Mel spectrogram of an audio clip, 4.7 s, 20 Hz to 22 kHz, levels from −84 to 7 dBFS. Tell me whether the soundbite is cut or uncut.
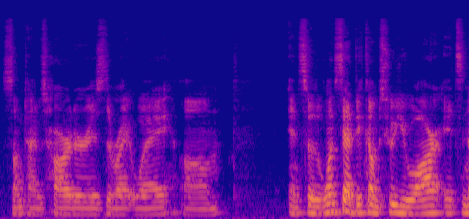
uncut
